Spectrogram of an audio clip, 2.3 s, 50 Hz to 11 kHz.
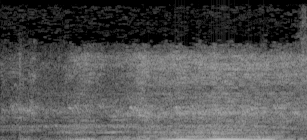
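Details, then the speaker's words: Lada Vesta after the oil pressure sensor was replaced for code P0523; low, smooth engine note swelling with revs and settling again with no knocks or misses, running well. "слышите работает отлично"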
